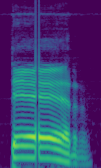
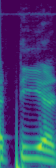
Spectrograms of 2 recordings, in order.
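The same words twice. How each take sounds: First: टेयर as "tair", with an open "e"; correct "ay-a" vowel. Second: टीयर as "tee-ar", starting on "ee"; wrong "ee-a" vowel. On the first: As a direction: say टेयर to rhyme with "bear". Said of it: "अब देखो एया का उच्चारण". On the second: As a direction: misread it as टीयर, like a teardrop. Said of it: "इसे टीयर नहीं पढ़ता". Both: Shown as a demonstration.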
